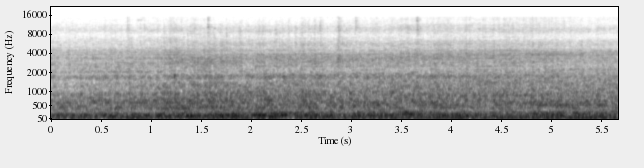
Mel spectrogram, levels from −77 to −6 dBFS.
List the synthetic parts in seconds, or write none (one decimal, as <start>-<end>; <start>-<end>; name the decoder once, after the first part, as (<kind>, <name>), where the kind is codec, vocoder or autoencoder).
0.5-1.3 (vocoder, BigVGAN v2)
